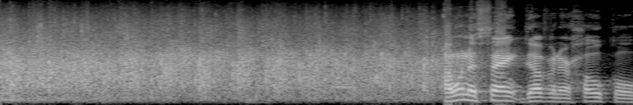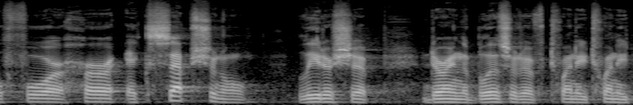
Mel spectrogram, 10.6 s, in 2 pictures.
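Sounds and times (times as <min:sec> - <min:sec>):
crowd applauding: 0:00.0 - 0:04.0
speech: 0:03.7 - 0:10.5.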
